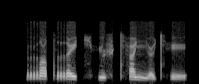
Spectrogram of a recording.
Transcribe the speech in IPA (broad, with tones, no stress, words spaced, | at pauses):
rɔ˦tˤre˦ t͡ɕʰy˨˦ʂcʰa˦ɲœ˨ cʰe˨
